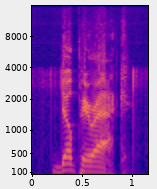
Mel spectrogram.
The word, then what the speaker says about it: Dopirak: Is it Dopirak or Dopirak? – It's Dopirak. There's a little bit of a emphasis in the middle there.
